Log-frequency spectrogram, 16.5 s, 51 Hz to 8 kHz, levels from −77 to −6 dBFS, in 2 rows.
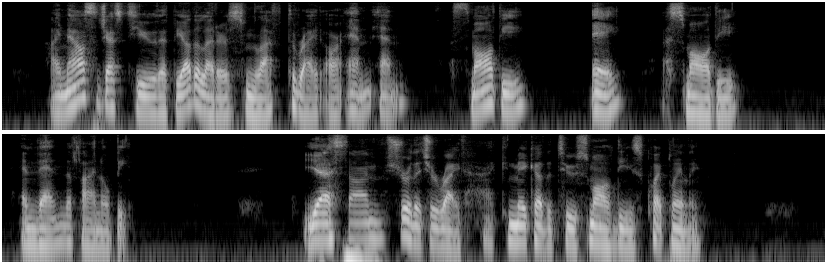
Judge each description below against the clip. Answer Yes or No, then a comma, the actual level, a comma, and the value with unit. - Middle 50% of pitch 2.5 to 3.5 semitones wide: No, average, 4.6 semitones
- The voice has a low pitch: Yes, low, 100 Hz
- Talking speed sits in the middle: Yes, average, 170 wpm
